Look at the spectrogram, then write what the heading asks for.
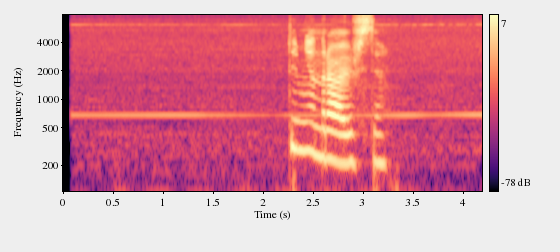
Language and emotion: Russian, neutral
